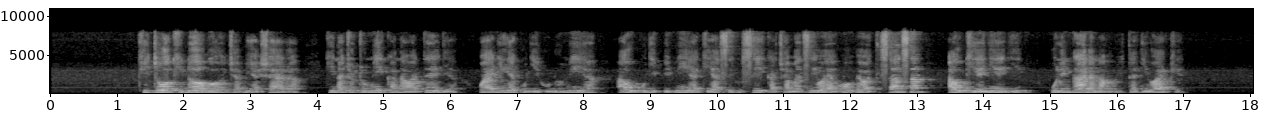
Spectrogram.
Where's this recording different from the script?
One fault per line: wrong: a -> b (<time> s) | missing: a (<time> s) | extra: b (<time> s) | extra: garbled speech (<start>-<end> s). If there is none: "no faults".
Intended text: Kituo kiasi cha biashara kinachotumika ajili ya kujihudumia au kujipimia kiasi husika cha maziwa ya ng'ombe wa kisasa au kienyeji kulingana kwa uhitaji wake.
wrong: kiasi -> kidogo (1.8 s)
extra: na wateja kwa (5.2 s)
wrong: kwa -> na (15.7 s)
